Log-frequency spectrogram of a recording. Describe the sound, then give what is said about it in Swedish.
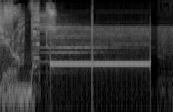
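A brief burst of dialing noise gives way to a steady, clear telephone ring tone held for about two seconds, with soft clicks on the line before it cuts off, as Peter Magnusson makes a prank call to a pharmacy, Kronans Apotek. “Och han ringer till ett apotek.”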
